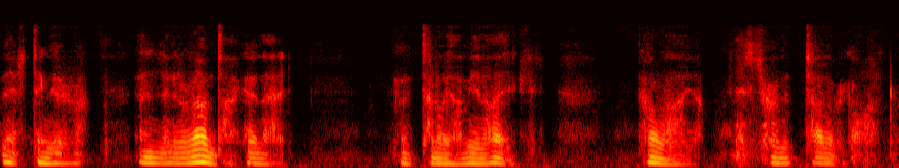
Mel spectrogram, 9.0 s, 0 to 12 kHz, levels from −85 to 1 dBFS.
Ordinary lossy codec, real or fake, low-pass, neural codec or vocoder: none; fake; 7.2 kHz; codec, 16 kHz, 1.1 kbps, Voila-Tokenizer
